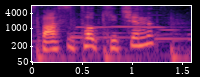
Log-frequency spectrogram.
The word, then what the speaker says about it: First Kitchen: or just First Kitchen, which pronounced in Japanese is Fasito Kitchen, so short form becomes Fakin.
